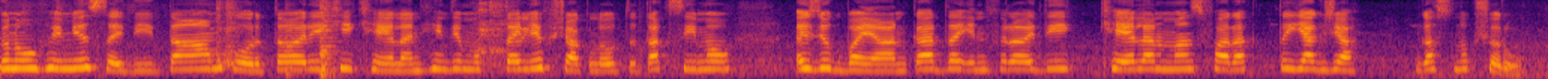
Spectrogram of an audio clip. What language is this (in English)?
Kashmiri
